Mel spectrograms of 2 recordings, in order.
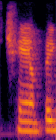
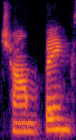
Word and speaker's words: champing: I heard that it's champing, not chomping.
